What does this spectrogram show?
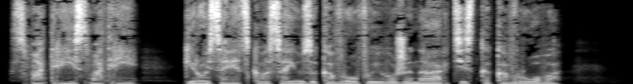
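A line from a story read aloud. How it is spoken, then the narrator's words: Excited whispers and shouts. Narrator (Russian): Слышался вокруг восторженный шепот, а иногда и крик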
